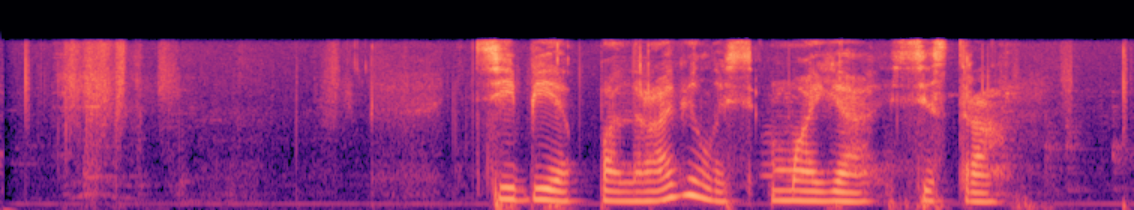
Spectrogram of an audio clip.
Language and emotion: Russian, neutral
